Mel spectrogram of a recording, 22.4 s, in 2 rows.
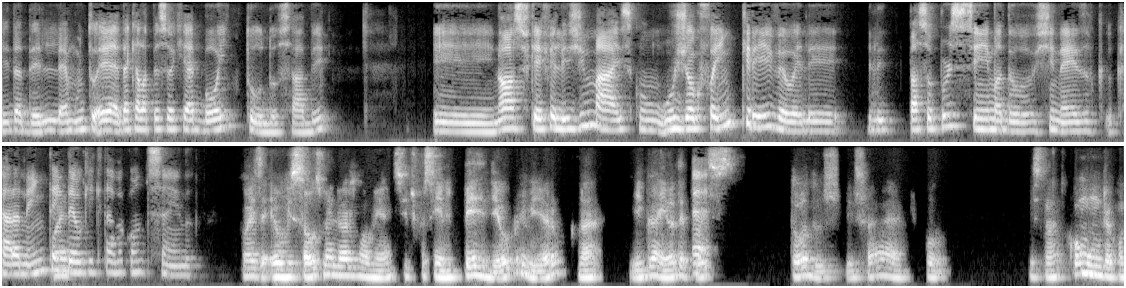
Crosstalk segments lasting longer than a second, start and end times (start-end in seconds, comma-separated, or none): none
